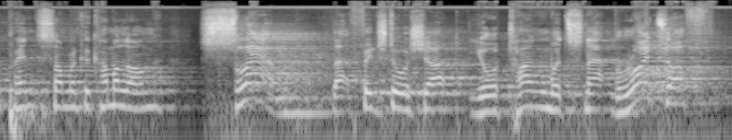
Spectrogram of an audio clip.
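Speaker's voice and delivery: no no no, stop him at the fridge; alarmed parent scolding a misbehaving guest; scolding Prince. Acted.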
